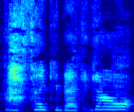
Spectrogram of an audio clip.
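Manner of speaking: usual speaking voice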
